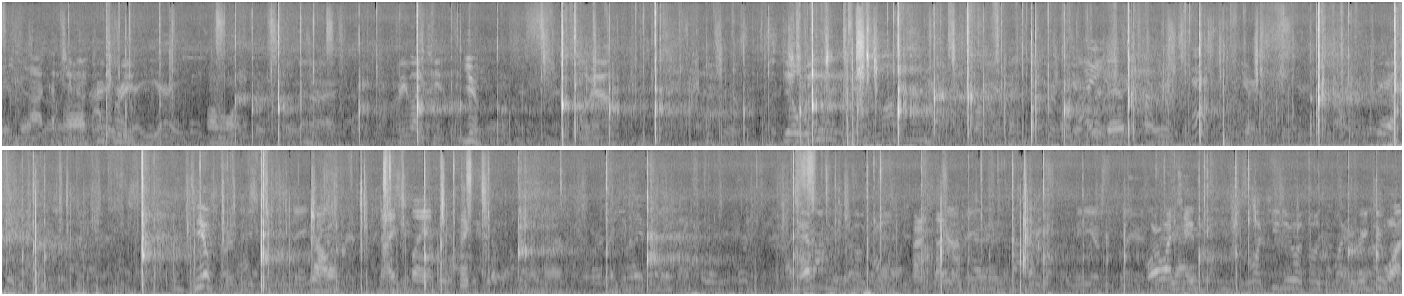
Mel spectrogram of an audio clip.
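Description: Pickleball paddles striking a hard plastic ball in doubles rallies: a long series of sharp pops at an irregular pace, often less than a second apart.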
